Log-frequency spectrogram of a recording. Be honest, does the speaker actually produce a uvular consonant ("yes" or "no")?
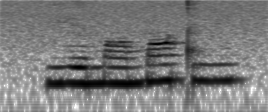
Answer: no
